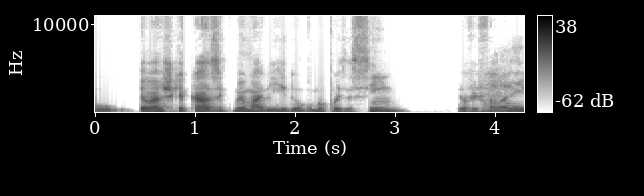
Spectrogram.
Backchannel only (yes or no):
no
